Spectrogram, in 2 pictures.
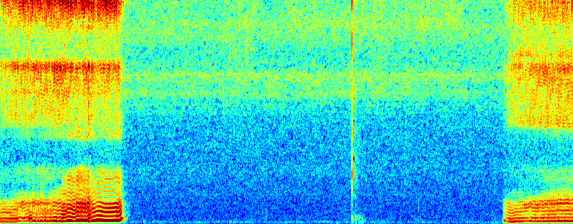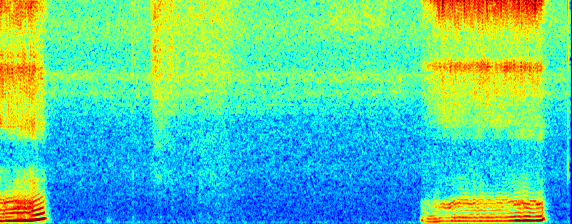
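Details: A Pomeranian puppy sleeps with its eyes open and snores hard: three loud, nasal, whistling snore bursts, each about a second long with a slight upward slide, spaced roughly five seconds apart, in a quiet room.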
